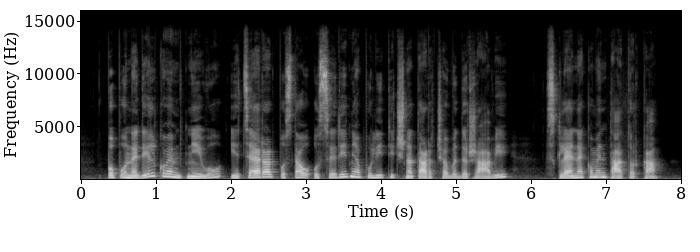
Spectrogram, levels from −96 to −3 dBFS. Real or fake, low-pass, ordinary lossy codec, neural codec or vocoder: real; 14.4 kHz; none; none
